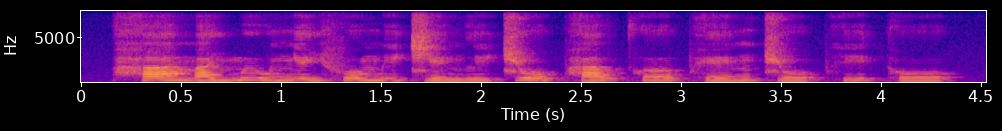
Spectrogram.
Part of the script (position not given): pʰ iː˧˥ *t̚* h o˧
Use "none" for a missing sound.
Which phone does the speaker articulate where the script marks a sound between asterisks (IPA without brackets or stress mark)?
t̚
